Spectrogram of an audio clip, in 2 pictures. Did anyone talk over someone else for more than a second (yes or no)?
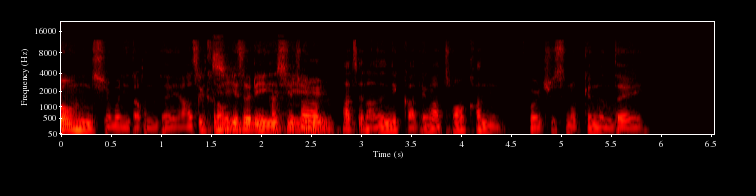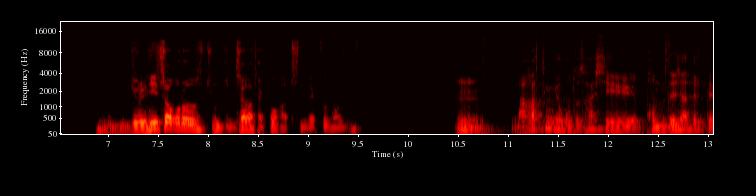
yes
